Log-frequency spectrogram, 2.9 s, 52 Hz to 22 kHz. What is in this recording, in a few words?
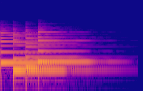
Gb Minor Major 7th Double Flat 5th, Ukulele, chord; arpeggiated; 10,9,7,9; JGuitar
